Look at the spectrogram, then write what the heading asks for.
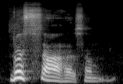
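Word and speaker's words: दुःसाहसम्: Likewise, dussahasam. Here also the visarjaniya stays, but its pronunciation is more like the sa next to it.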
